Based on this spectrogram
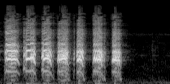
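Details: Seven rapid, rough cackling notes from a wild red junglefowl hen calling for a male, evenly spaced and ending abruptly into silence.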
